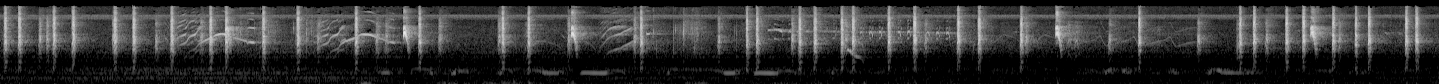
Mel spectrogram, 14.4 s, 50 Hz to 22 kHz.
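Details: Juvenile black-crested titmouse at Resaca Los Fresnos, San Benito, Texas, on 6 June 2012, recorded with a Panasonic HDC-TM900 camcorder; high, thin twittering and slurred chip notes over a steady rapid clicking background.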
